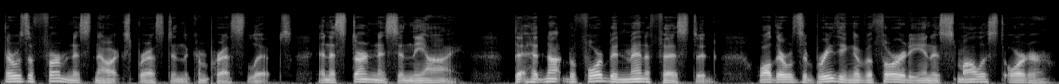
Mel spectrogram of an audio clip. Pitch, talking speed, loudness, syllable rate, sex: 100 Hz, 185 wpm, -19 LUFS, 5.7 syllables/s, male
